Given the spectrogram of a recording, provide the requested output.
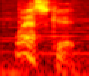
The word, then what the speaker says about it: waistcoat: The way that the word waistcoat is pronounced Westcott in England.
